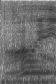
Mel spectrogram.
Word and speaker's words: Lewis: Louis Jordan is up next. It's spelled Lewis, but don't be fooled.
